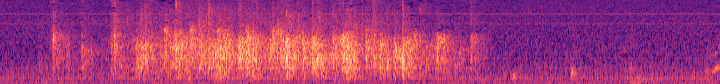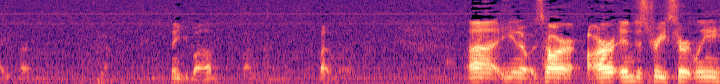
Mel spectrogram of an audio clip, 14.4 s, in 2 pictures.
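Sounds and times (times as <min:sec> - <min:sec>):
low electrical hum: 0:00.0 - 0:14.3
industry council meeting audience applause welcoming the president to the podium: 0:00.5 - 0:05.0
speech: 0:09.0 - 0:09.5, 0:10.4 - 0:10.7, 0:11.9 - 0:14.3.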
